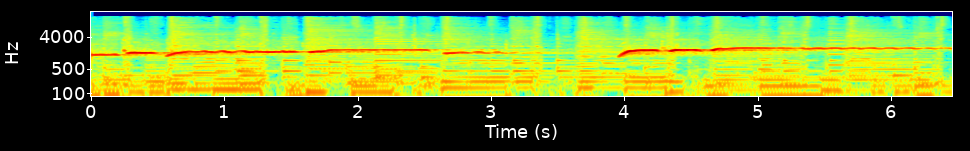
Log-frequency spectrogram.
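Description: A man whistling a melody over steady acoustic guitar strumming. It comes in two phrases, each opening with an upward slide; the second climbs to a long, high held note.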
